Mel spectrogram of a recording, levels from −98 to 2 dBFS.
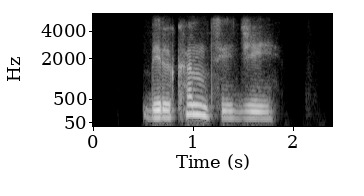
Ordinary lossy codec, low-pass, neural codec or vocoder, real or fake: Opus, 32 kbps; 5.4 kHz; codec, 24 kHz, 0.9 kbps, WavTokenizer, medium speech release version 1; fake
